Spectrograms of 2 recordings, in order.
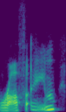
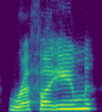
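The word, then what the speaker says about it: Rephaim: Not Rafaim. Refaim, Anakim, and then Nephilim.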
